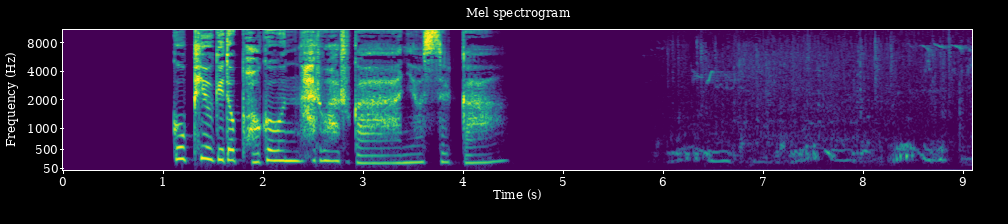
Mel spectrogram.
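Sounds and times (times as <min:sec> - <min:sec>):
speech: 0:01.1 - 0:04.5
pigeons nesting inside a juniper tree cooing: 0:05.8 - 0:09.0.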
